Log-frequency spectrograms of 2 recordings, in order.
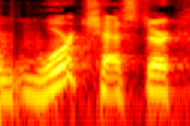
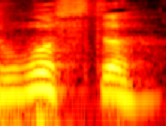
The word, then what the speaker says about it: Worcester: you read my email the a worcester pronounced worcester what's with this i know it doesn't spell that well okay worcester pronounced right i know we you're in that uppity crust of connecticut up there it's uh it's worcester oh it's worcester all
